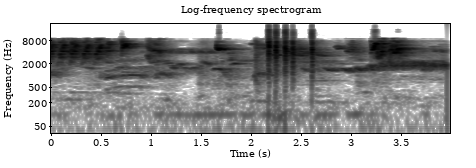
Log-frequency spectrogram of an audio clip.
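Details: White-rumped shama (murai batu) singing 'isian' material: harsh, squawky chatter and buzzy phrases, broken by a cluster of sharp clicks, then a rising scratchy phrase.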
